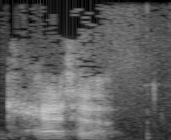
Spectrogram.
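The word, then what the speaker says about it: Katter: At number one, well, I would say what very highly ranked, there's a guy called Bob Catter. Now, it does actually rhyme with mad as a hatter, and that's what Bob Catter is.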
